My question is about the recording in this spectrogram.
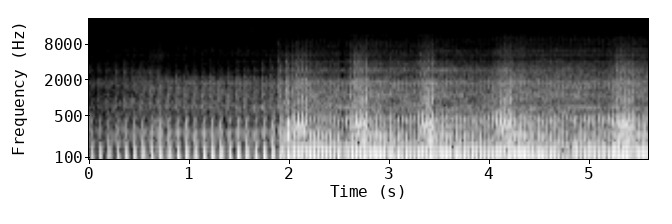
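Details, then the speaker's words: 1978 Kawasaki KL250 after top-end rebuild with lapped valves, on break-in ride, warm; even single-cylinder thump at idle rising cleanly to a steady drone, no knocks or rattles, no leaks or smoke; normal idle. "She's just purring like a kitten. I don't see any oil leaks. The engine sounds really good and smooth."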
